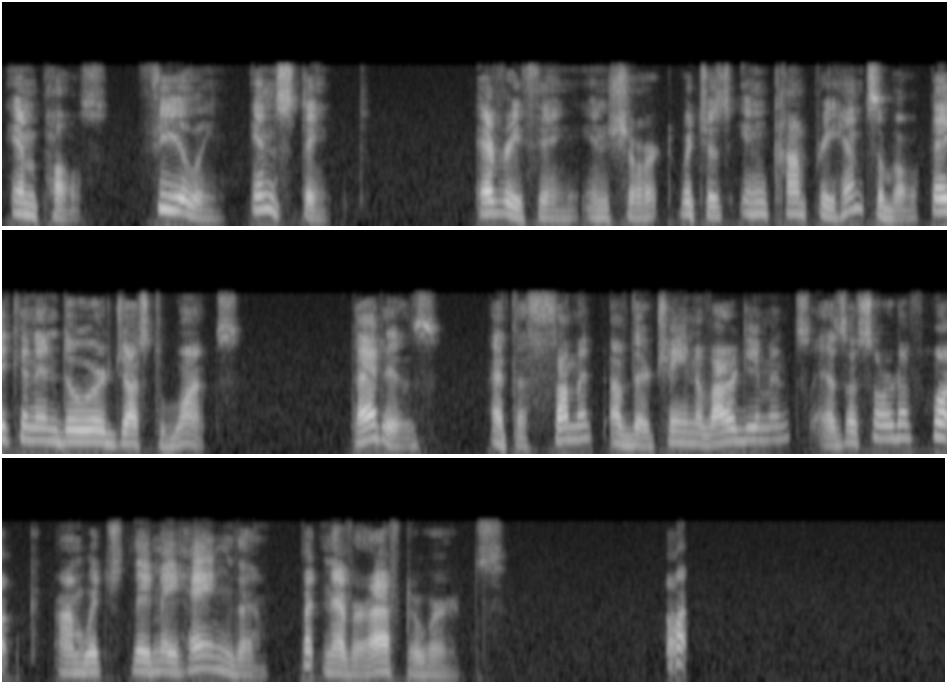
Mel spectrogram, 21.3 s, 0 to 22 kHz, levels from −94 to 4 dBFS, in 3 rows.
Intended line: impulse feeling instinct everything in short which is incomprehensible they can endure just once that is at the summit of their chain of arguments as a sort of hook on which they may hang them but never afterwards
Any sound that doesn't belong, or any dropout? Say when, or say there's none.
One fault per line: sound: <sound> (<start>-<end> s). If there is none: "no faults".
sound: laugh (19.2-19.3 s)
